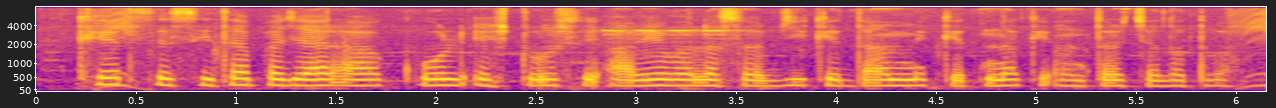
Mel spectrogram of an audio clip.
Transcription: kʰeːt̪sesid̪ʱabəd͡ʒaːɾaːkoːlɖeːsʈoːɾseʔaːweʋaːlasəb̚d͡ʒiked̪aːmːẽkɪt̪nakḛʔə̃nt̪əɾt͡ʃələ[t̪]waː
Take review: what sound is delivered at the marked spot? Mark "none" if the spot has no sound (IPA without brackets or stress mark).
t̪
